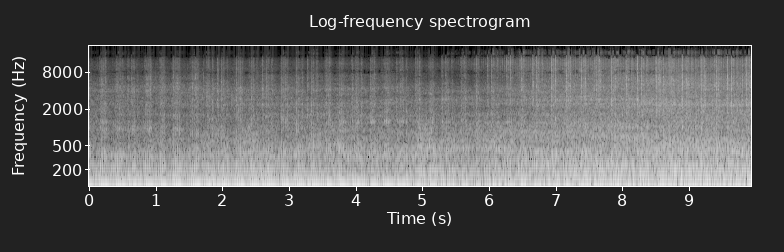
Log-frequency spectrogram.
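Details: 1981 Toyota Pickup 4x4 engine, freshly rebuilt with a performance cam and Weber 32/36 carburetor: a deep, steady idle with an even, rhythmic cam lope around ninety beats a minute; a healthy engine.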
